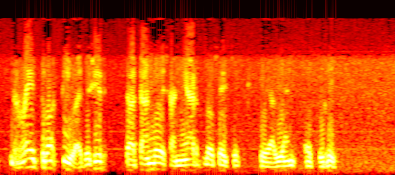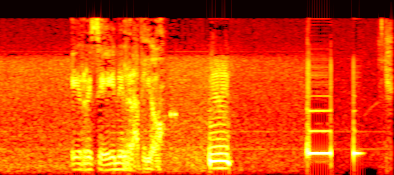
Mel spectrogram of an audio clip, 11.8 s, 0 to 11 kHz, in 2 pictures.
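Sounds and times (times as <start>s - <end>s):
faint phone line hiss: 0.0s - 11.8s
speech: 0.4s - 5.2s, 7.0s - 9.5s
buzzy electronic telephone beeps after a dropped call: 10.6s - 11.4s.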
